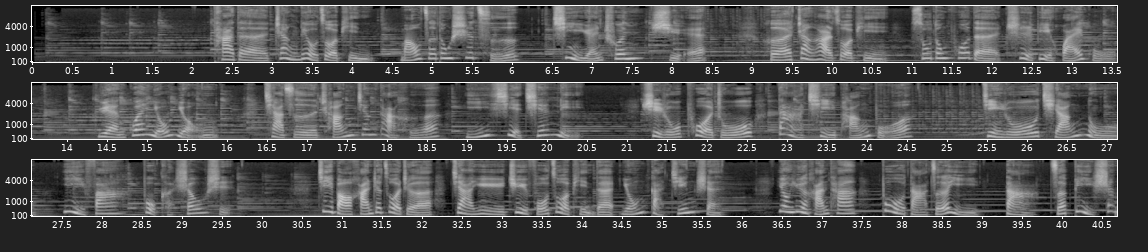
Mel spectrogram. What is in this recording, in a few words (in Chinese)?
人物配乐解说; 专题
